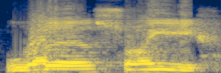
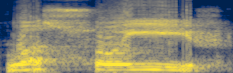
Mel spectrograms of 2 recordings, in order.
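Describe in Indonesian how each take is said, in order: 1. Bunyi 'l' dilafalkan sebelum konsonan berikutnya. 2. Bunyi 'l' menyatu dengan konsonan berikutnya yang dobel. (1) "tidak dibaca" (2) "langsung dibaca"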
